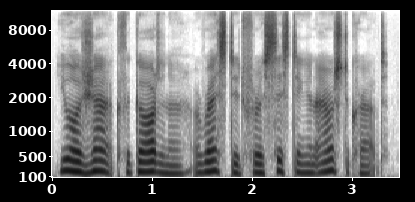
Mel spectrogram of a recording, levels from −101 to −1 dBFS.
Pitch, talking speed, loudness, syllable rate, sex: 185 Hz, 175 wpm, -17 LUFS, 6.4 syllables/s, female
